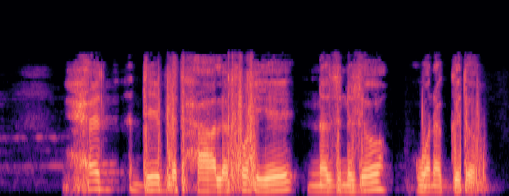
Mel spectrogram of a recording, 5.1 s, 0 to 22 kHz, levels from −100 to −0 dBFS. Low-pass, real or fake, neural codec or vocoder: 7.2 kHz; real; none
